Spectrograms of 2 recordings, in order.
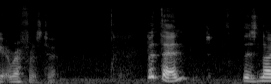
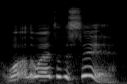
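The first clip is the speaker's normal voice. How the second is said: mock Legolas. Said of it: "And then Legolas says".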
